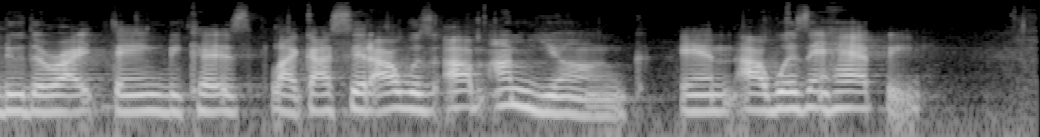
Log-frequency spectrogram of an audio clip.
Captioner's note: stammering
